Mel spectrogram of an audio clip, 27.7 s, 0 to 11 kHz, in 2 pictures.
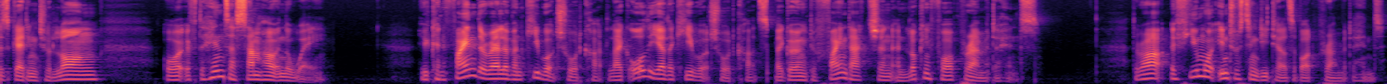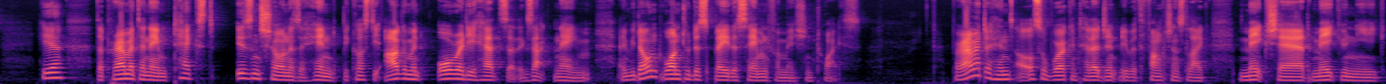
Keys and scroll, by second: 7.5 shift+super+a.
